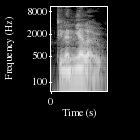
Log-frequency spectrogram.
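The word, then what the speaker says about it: Tignanello: actress's favourite red wine, Tinanello, which of course means you wouldn't call it the Tig, because the G is silent, once again demonstrates her level of dim-wittedness.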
